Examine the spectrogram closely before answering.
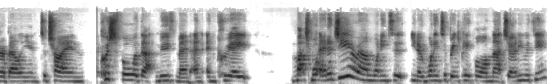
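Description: A woman with a fairly high pitch speaks with an Australian accent. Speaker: podcast host, head of sustainability. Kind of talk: casual interview conversation.

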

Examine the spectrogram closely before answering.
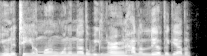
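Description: A man speaks in a plain, everyday voice at a fairly high pitch, with ordinary pitch variation and a moderate pace. The recording is very clean with a silent background and a dry, close sound with no echo. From New Jersey. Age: 50s. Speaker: former pro football player. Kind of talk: interview conversation.

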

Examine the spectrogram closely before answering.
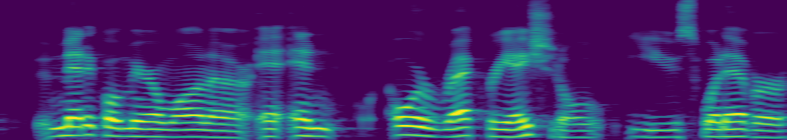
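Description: On a very clean recording with a silent background, a woman with a Southern US accent speaks at a moderate pace in a fairly low pitch. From Mississippi. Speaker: lawyer and cannabis company founder. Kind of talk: interview. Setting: studio.

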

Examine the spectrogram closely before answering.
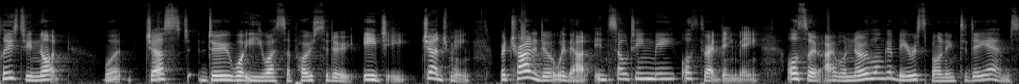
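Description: With vocal fry and lively intonation, the speaker keeps a moderate pace. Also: woman, medium pitch for a woman. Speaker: podcast co-host. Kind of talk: casual chat, reading Reddit stories aloud. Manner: animated, excitable.

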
